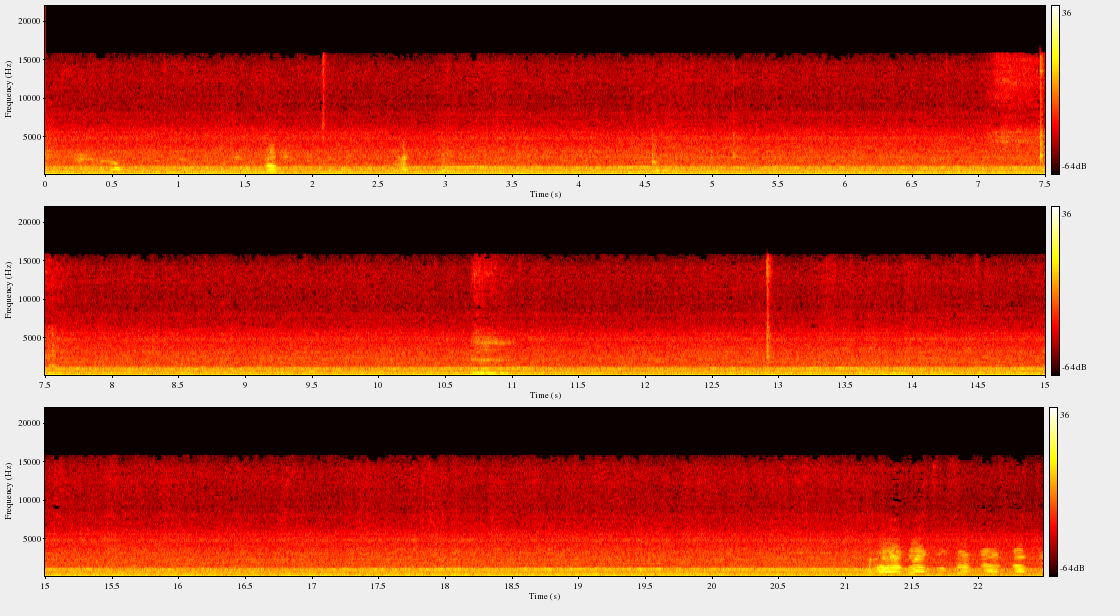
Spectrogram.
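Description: A crane's motor hums steadily while lifting a load.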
